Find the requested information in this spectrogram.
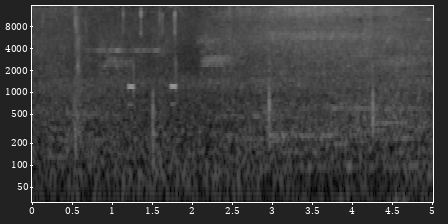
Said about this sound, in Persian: آقا کارتش دستمه، شماره موبایلش هم روش نوشته، دارم میگیرم.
